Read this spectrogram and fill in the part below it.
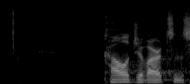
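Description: A man reads out over a loudspeaker in a large echoing hall.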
